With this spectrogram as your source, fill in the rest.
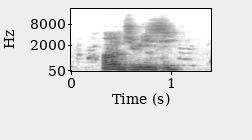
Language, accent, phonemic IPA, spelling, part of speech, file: French, Canada, /ɑ̃.dɥi.zi/, enduisis, verb, LL-Q150 (fra)-enduisis.wav
- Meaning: first/second-person singular past historic of enduire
